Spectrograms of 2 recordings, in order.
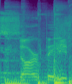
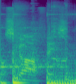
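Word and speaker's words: Czarface: Tsar face. – It's Czar. – Was it Tsar face, not Scar face? – I can't ever seem to say it right.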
